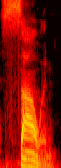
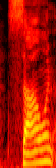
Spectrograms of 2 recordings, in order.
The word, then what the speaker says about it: Samhain: call it souring now when you look at the name it looks as if it's saying Samhain or something like that no no no this is properly pronounced and the ancient Gaelic as sowon sowon according to occult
